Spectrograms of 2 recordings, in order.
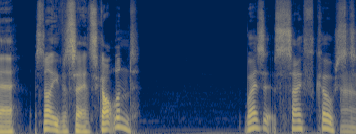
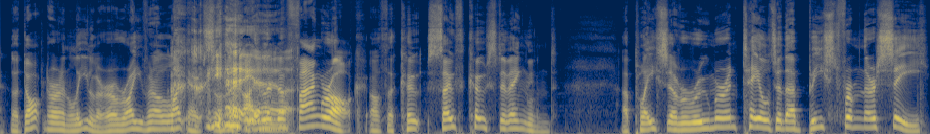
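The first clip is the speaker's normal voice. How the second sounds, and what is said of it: Put-on Cornish accent. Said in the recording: “Shall I try it again in, like, Cornish?”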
